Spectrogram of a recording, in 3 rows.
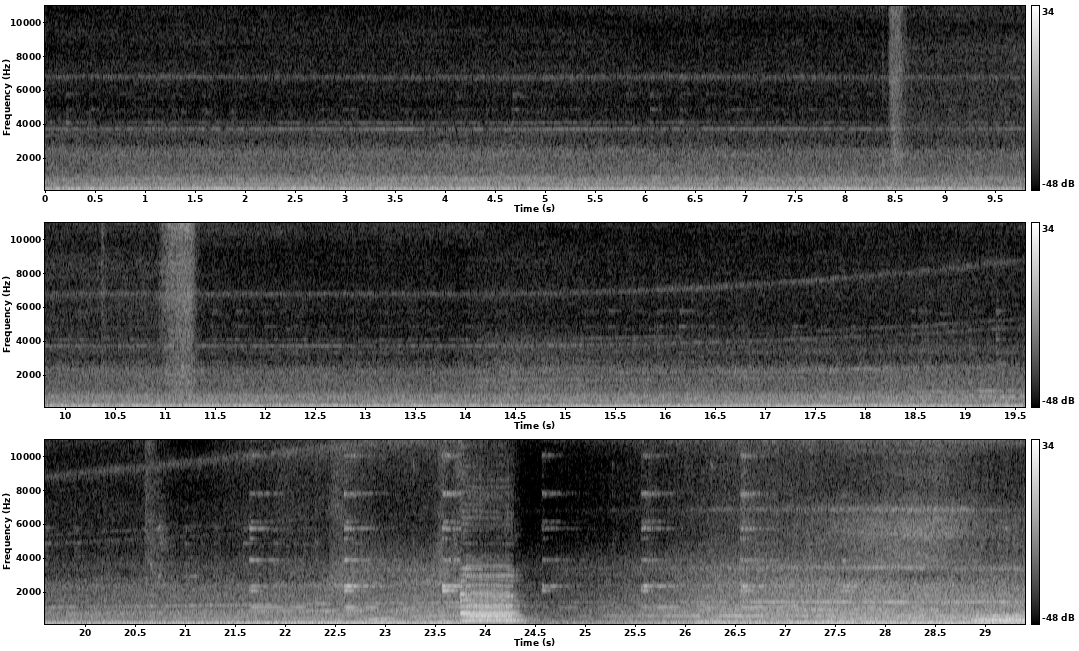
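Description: Long Island Rail Road DE30AC diesel-electric locomotive idling at the platform with a steady low hum. From about two-thirds of the way in, a rising whine builds as the train starts off, and there is a short, loud horn blast just before the final few seconds. The engine sound then grows louder as the locomotive and bilevel coaches pull past.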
